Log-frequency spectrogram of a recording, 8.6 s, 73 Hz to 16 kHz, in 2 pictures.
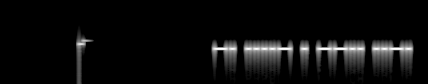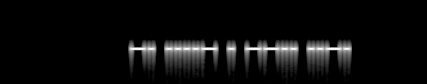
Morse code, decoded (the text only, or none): N4EZF N4EZF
